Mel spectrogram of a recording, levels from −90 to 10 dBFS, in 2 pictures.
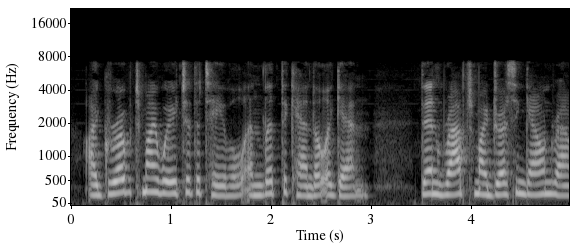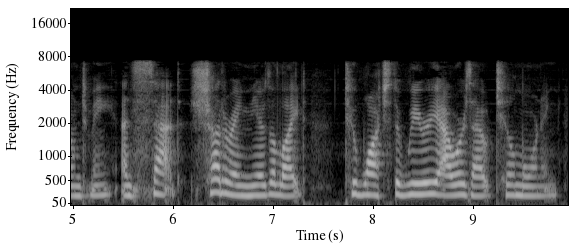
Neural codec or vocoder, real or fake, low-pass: none; real; 7.2 kHz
